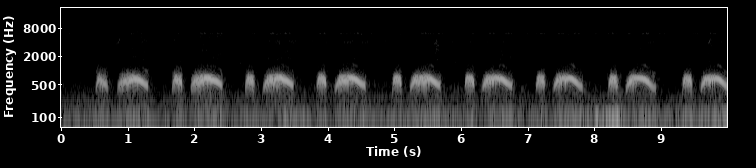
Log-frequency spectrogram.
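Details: A spotted dove out in an upland field coos steadily in the 'đồng thúc gù' style: about nine evenly spaced pairs of a brief coo and a longer falling coo, each about a second apart, over a faint low hum.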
